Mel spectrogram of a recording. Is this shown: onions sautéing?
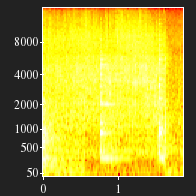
yes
